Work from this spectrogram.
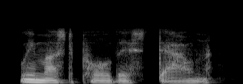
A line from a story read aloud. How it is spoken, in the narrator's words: she murmured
